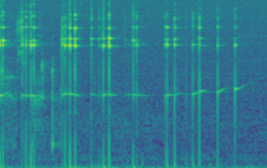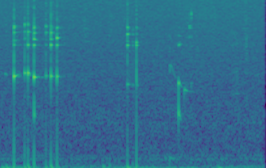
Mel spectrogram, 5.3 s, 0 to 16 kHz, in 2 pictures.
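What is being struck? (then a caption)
Glass perfume bottle. Fingernails tap a glass bottle of fig perfume in quick, irregular clicks. Each bright, short glassy clink carries a faint ringing tone near 2 kHz that drifts upward across the run, with higher shimmer.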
